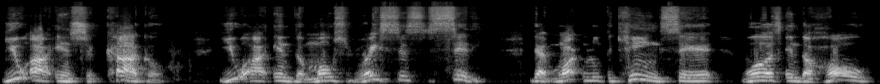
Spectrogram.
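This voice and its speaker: Slightly rough and pitched on the high side, this man's fairly bright voice belongs to a sports podcast co-host in his fifties. He rants hotly and emphatically, swearing as he singles out players by name.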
